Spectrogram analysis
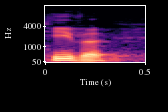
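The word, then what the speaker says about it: Khiva: In the middle of the Silk Road town of Hea, it's spelled KH Hiva, but pronounced hea.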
